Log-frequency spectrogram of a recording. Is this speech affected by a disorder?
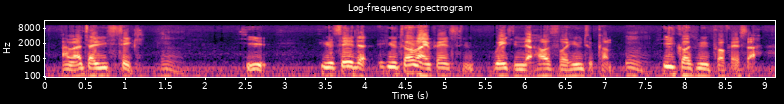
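Yes: cerebral palsy; diagnosed in adulthood; past speech therapy, speech now quite clear.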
